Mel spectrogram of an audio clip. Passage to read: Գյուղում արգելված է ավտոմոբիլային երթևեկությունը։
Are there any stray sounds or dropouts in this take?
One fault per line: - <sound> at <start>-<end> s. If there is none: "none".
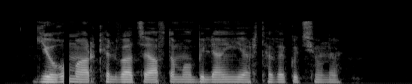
- dropout at 0.6-0.7 s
